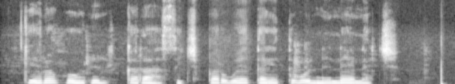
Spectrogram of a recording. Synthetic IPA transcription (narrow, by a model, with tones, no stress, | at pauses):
ke˧ɾo˦ko˧ɾi˦ɾka˧ɾa˨si˨t͡ʃpa˦ɾwe˦t̪a˨ɡe˨t̪e˦ɡu˦lne˨le˦la˨t͡ʃ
